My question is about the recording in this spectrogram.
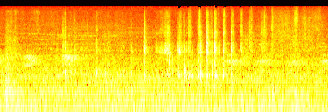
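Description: Hard plastic clicks and rattles as a black plastic hose coupling is screwed onto the threaded end of a Kärcher pressure washer's water filter. The clicks come in a quick cluster lasting about two seconds in the middle.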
